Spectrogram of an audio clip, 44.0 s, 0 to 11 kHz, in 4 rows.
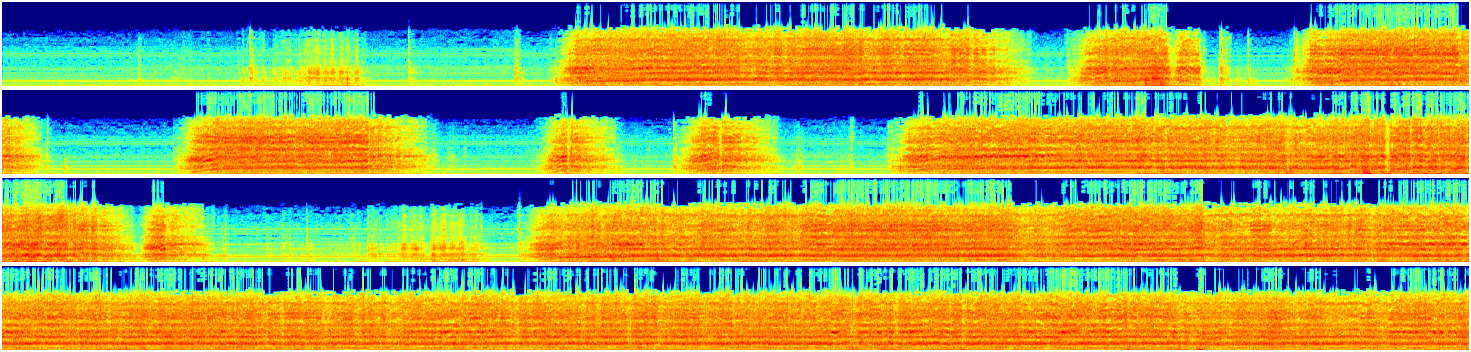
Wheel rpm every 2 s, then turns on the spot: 0, 10, 170, 140, 80, 100, 140, 20, 50, 220, 200, 50, 60, 220, 220, 220, 230, 230, 240, 230, 220, 220.
2-4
